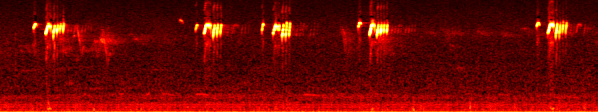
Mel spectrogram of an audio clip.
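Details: King cormorants calling at close range in their colony, chicks giving whistles and adults grunts: five or six tight bursts of high, rapid whistled notes spaced roughly one to two seconds apart.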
